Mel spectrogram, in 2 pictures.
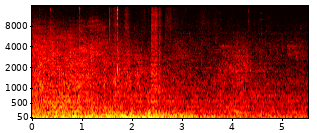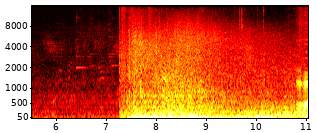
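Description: A grenade barrage in the Generals Shockwave mod: a low rumble gives way to a sudden, sustained roar of massed explosions that stays loud until the end.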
